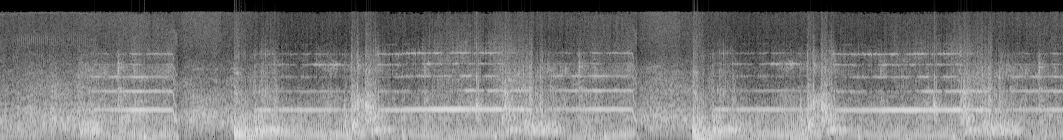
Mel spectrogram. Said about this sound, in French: La porte du café s'est ouverte et entre un homme grand, fort, cheveux gris, habillé d'un pull gris et d'un pantalon bleu.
